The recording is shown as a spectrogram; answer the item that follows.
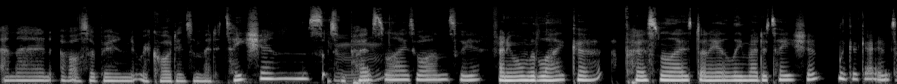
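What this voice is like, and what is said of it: Calming, beautiful accented voice. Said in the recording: “you can hear her beautiful accent and voice. It's just like the most calming thing in the world.”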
